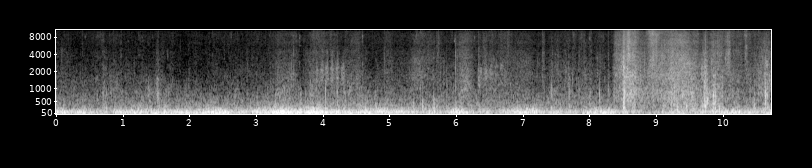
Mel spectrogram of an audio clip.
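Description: Wind buffeting the microphone, a low rumble that swells about three to four seconds in, with footsteps crunching through snow, the crunching densest near the end.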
